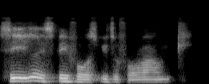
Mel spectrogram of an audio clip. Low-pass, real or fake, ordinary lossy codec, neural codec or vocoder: 9.9 kHz; fake; Opus, 16 kbps; codec, 24 kHz, 0.9 kbps, WavTokenizer, large speech release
